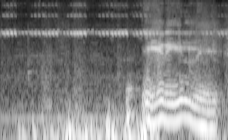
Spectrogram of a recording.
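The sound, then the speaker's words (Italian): A steady, high-pitched cricket trill runs continuously and fairly loud, and about halfway through a brief wavering voice rises over it before the chirping carries on underneath. “I grilli, ieri i grilli in secchietta, appena arrivato questo, mi fate morire”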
